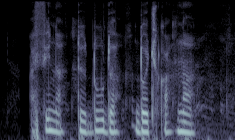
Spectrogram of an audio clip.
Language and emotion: Russian, neutral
